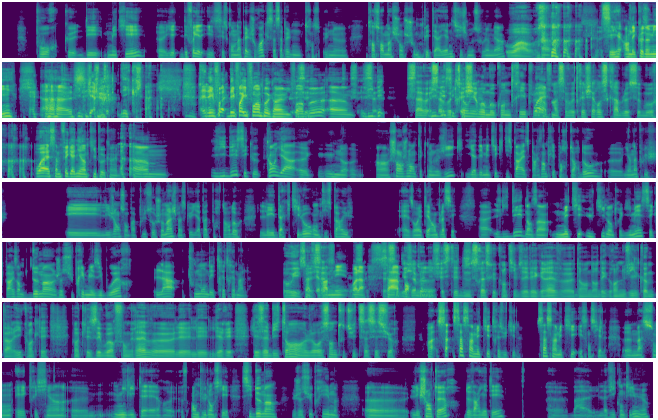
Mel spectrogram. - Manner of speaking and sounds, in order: laugh; unintelligible speech; chuckle; laughing while speaking: "hyper technique là !"; chuckle; chuckle
- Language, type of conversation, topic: French, podcast, Comment intègres-tu le sens et l’argent dans tes choix ?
